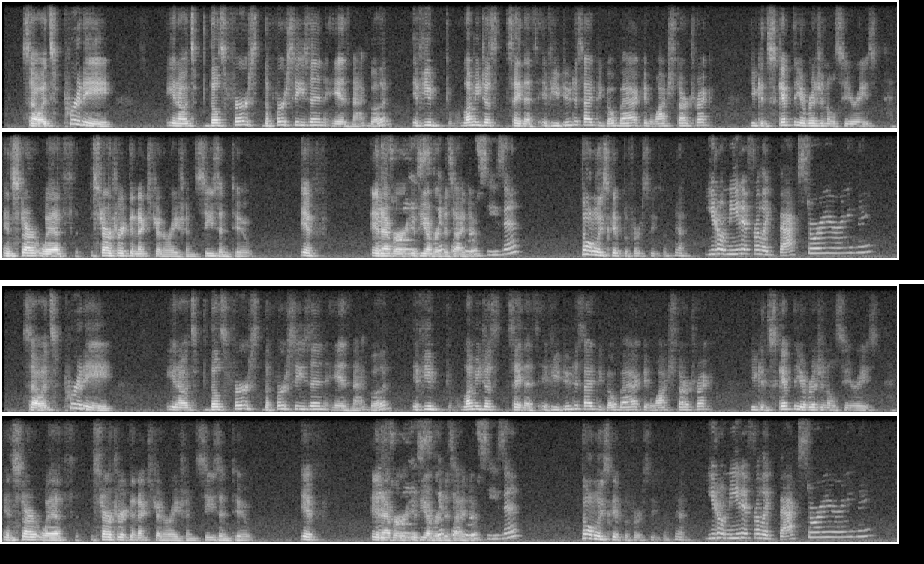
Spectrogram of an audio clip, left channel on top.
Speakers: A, on the left (about 80°); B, on the left (about 20°).
A: So it's Mm. pretty you know, it's those first the first season is not good. If you let me just say this, if you do decide to go back and watch Star Trek, you can skip the original series and start with Star Trek The Next Generation season 2 if it
B: Just
A: ever
B: totally
A: if
B: skip
A: you ever decide
B: the first
A: to.
B: season?
A: Totally skip the first season. Yeah.
B: You don't need it for like backstory or anything?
